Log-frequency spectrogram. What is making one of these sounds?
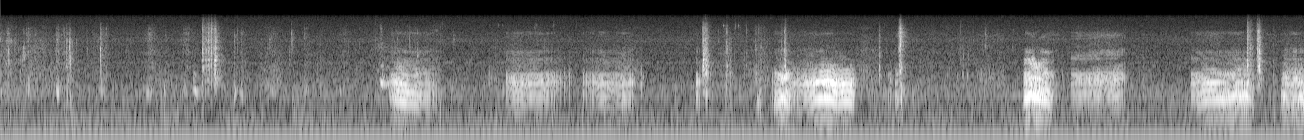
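A plastic snack bag crinkles and rustles close by.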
